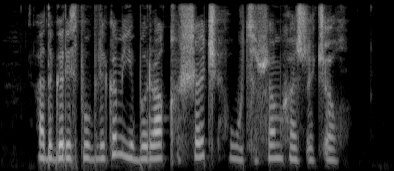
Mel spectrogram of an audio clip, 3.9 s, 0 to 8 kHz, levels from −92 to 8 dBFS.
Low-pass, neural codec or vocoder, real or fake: 7.2 kHz; codec, 16 kHz in and 24 kHz out, 2.2 kbps, FireRedTTS-2 codec; fake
